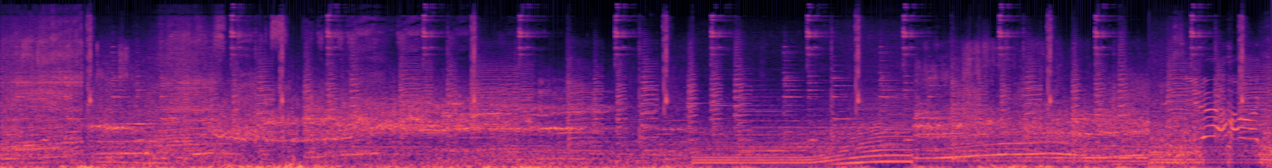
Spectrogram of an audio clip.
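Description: A car driven hard while its driver tries to drift it, the engine loud and continuous with a rising and falling pitch, mixed with tire noise and heavy background sound throughout, no clear talk over it.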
